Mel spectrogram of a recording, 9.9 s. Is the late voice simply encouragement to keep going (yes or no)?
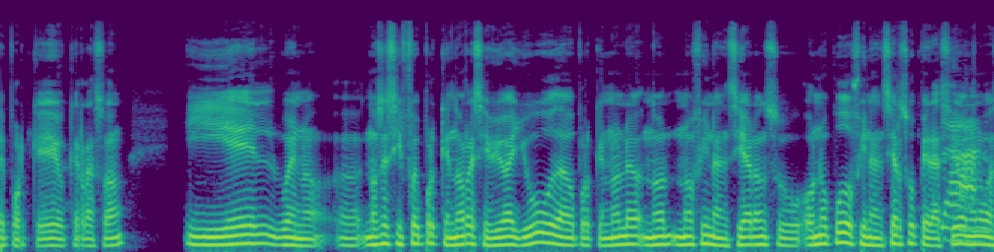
no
